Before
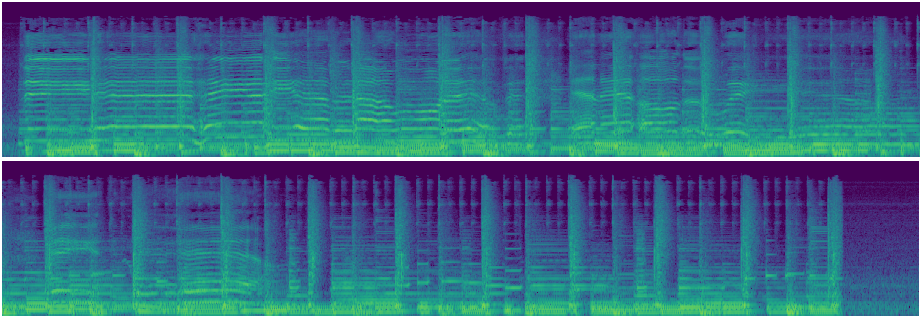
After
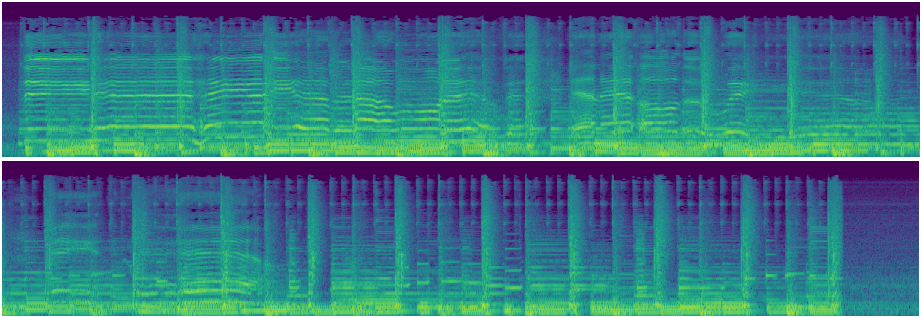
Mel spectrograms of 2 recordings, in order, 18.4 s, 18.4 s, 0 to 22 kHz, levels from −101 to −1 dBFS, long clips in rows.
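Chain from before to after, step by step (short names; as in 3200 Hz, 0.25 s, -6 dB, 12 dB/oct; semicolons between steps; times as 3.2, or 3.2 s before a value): 8.51–10.58 compressor, threshold -29 dBFS, peak gain reduction 6.5 dB; gain +7.5 dB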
